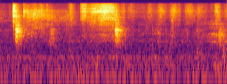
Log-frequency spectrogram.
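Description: Soft hand rubbing on a tabletop work surface: two brief scuffing strokes about a second apart, over a faint steady room hum.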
